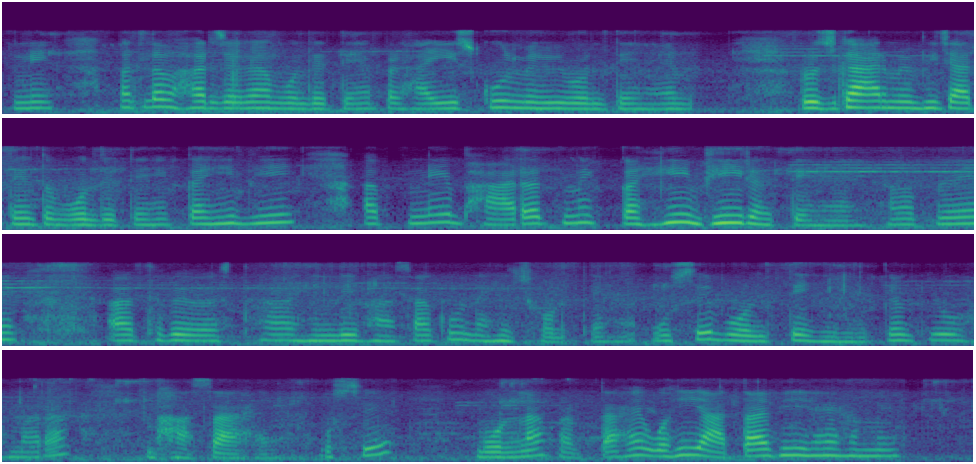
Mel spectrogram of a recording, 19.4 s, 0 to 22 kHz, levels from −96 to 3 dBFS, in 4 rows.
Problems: constant background noise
